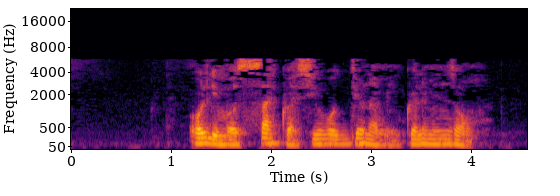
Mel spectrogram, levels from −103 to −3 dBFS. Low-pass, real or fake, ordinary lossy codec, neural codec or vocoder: 7.2 kHz; fake; MP3, 24 kbps; vocoder, 22.05 kHz, 80 mel bands, WaveNeXt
